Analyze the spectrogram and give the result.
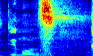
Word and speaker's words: demons: It's not diamonds, it's demons. – No es diamond, es demon.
